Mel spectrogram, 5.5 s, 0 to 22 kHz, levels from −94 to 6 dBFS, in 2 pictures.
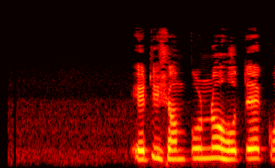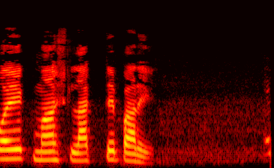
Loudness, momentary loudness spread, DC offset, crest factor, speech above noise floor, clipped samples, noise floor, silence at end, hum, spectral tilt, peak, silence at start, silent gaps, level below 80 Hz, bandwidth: -26 LUFS; 6 LU; under 0.1%; 18 dB; 40 dB; under 0.1%; -66 dBFS; 0.05 s; none; -5 dB/octave; -10 dBFS; 1.3 s; none; -78 dBFS; 11 kHz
